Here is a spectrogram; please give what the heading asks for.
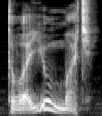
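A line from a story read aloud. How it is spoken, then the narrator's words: Breathed out. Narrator (Russian): выдохнул Сергей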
